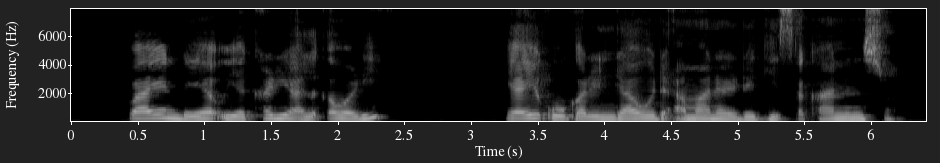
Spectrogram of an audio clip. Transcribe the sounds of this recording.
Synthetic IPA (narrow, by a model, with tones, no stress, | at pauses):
baː˦jɐ˦nda˨jaː˦ʔʊ˨ja˦kʰɐ˦ɽja˨ʔa˨lkʼɐ˦wɐ˨ɽiː˦ | jaː˦ji˦kʷʼoː˨kʼɐ˦ɽɪ˦ndaː˦woː˦da˨ʔa̰˨maː˦nɐ˨rdɐ˦ɡʲeː˨sʼɐ˨kaː˦nɪ˦nsu˨ʔ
